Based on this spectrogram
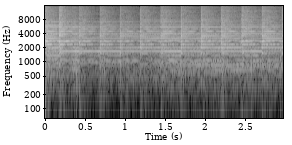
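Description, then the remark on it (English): A loud stock exchange opening bell rings continuously for about three seconds at 9:30 in the morning, signaling the opening of the markets, struck rapidly in an even, clanging rhythm like an electric opening bell, with no voices over it. “And while it's not the same as it was decades ago, you can still feel the energy peak every morning at 9:30 sharp, when the bell signals the opening of the markets.”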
